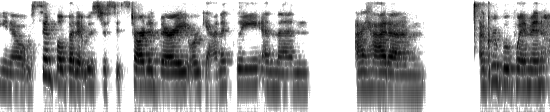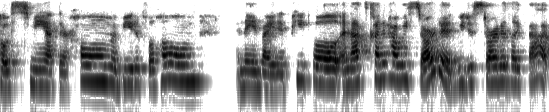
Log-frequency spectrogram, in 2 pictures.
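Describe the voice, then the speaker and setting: This is a normal speaking voice with an American accent. It has ordinary pitch variation at a moderate pace. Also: woman. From New York. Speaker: fashion designer. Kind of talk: interview.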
